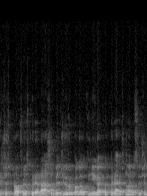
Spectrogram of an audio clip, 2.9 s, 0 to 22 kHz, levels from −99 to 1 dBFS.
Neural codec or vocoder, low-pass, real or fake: none; 19.8 kHz; real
